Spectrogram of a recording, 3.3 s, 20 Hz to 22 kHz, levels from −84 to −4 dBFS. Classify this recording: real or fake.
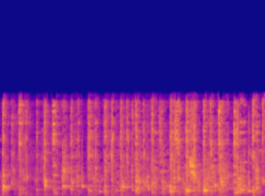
fake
